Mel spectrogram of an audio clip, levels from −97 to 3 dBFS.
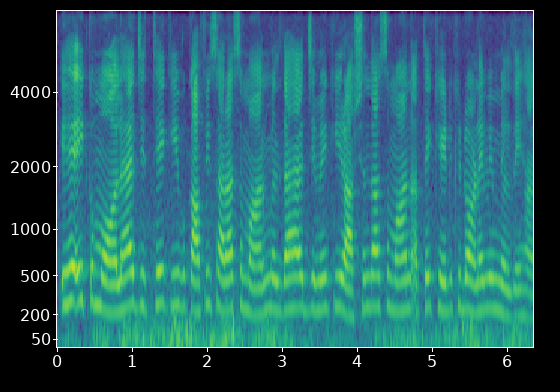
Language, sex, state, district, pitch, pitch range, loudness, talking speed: Punjabi, female, Punjab, Pathankot, 235 Hz, 225-255 Hz, -18 LUFS, 210 wpm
